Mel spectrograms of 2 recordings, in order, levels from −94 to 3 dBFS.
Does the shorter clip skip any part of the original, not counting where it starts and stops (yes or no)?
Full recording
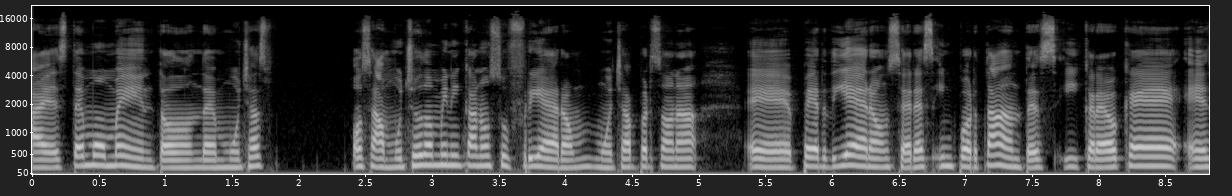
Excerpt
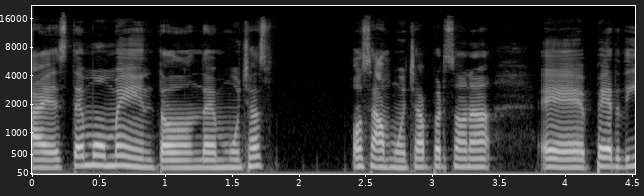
yes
